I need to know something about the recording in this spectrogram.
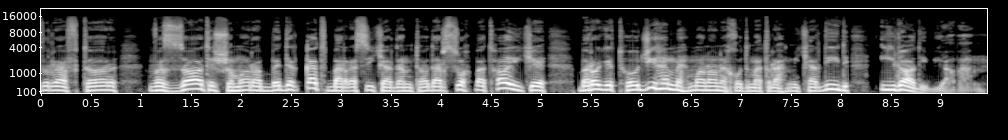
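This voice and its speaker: A man reading the part of a scheming, smooth-tongued revolutionary prosecutor who speaks with silky menace. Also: mid-range voice, warm tone, dry recording, studio quality, lightly acted. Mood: threatening. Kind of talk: audiobook character reading.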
